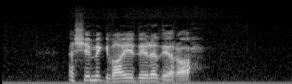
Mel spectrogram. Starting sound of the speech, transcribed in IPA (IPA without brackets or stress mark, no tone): æ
